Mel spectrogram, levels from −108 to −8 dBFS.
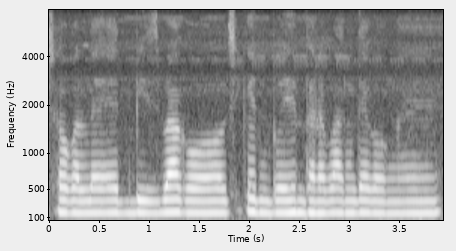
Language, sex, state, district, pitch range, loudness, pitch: Chakma, female, Tripura, Unakoti, 165-170 Hz, -16 LUFS, 170 Hz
